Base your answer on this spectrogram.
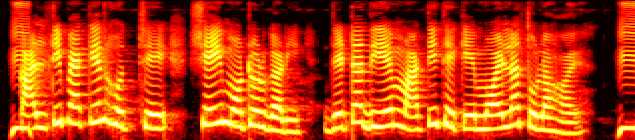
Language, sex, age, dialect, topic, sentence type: Bengali, female, 36-40, Standard Colloquial, agriculture, statement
